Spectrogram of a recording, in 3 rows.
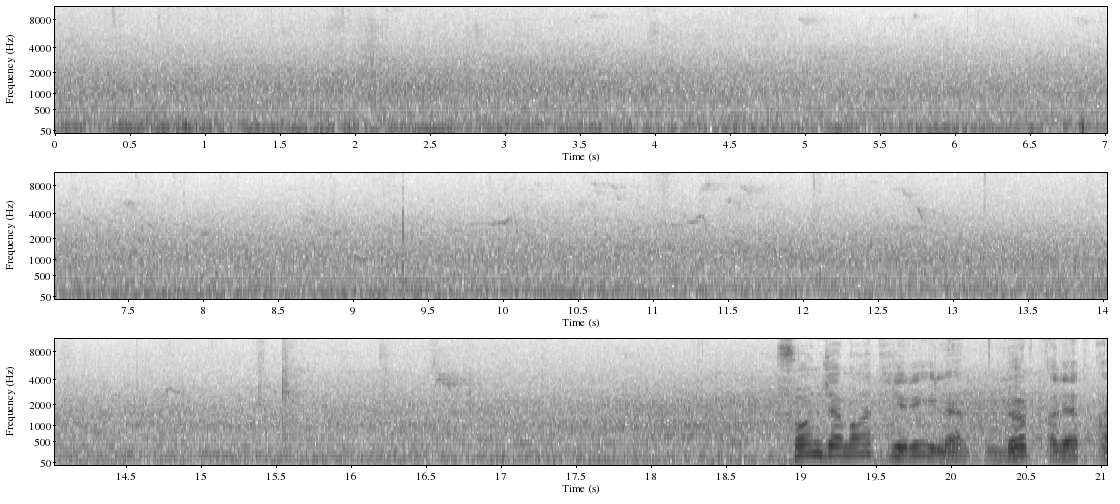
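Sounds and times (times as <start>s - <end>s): outdoor background noise: 0.0s - 21.0s
birds chirping: 7.0s - 13.2s, 14.6s - 15.6s, 16.3s - 17.0s.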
